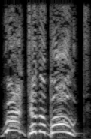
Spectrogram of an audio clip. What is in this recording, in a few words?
arrive boat, survivor voice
